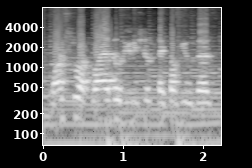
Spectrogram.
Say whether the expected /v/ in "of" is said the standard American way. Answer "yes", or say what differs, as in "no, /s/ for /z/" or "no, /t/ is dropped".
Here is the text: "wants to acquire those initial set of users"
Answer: no, /p/ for /v/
